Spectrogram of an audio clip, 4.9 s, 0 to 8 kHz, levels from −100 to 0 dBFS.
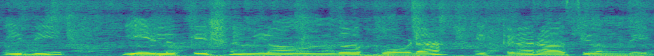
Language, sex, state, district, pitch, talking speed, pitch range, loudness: Telugu, female, Andhra Pradesh, Manyam, 180 Hz, 110 wpm, 175-190 Hz, -15 LUFS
